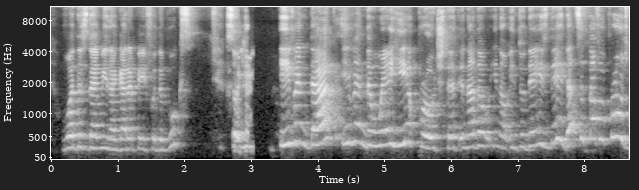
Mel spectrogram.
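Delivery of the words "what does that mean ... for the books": put-on voice with a Russian accent. Speaker retells his father's reply to news of a full scholarship; imitating his father's Russian accent. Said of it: "with his Russian accent".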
